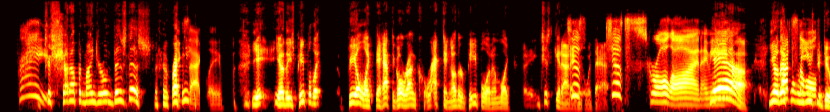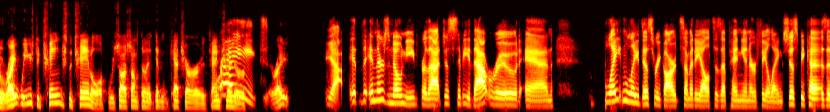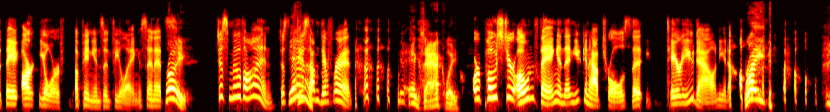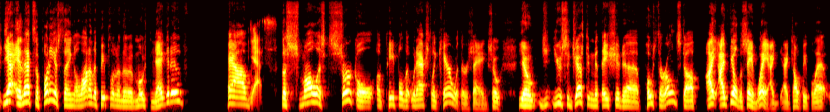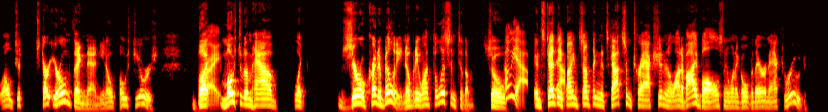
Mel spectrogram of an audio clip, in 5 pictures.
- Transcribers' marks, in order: laughing while speaking: "right?"; other background noise; stressed: "correcting"; tapping; laugh; chuckle; laughing while speaking: "know?"; laugh
- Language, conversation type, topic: English, unstructured, How does social media affect how we express ourselves?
